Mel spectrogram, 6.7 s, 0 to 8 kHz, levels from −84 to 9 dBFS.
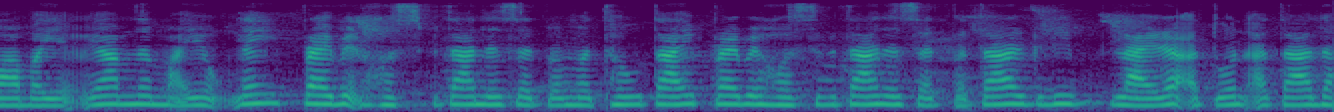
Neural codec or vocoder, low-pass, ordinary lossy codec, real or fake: none; 7.2 kHz; AAC, 32 kbps; real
